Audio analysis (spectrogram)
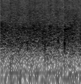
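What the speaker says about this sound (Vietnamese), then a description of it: "mọi người cho Bizo một tràng pháo tay nè" A round of applause from a group, steady and fairly loud, filling the short moment without talk.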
